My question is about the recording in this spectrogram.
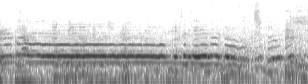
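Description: Nyidau, the Dayak Kenyah weeping chant for the dead: a mourner's voice holds one long hummed note for about four seconds, dipping in pitch as it ends, then trails into lower, wavering sounds.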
